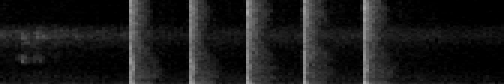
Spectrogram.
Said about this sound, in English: All right, I'm gonna knock on the door.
